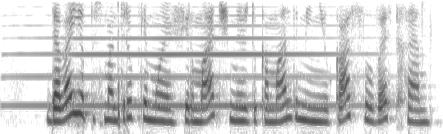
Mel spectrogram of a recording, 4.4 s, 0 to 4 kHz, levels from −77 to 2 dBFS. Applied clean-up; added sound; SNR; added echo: none; Wind instrument, woodwind instrument; 11 dB; none.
